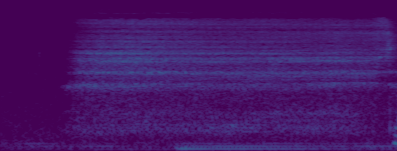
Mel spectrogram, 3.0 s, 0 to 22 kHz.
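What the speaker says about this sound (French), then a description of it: "on va prendre 2 grandes respirations profondes pour vous aider à approfondir" A single long, deep breath is drawn in through the nose, starting after a short quiet moment and holding as a steady, airy hiss to the end, close and soft.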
